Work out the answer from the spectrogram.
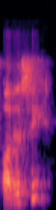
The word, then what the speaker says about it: OHDSI: OHDSI is pronounced OHDSI. And like the journey that Odysseus made after coming out of the Trojan War, going home, it took him 19 years to go home.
